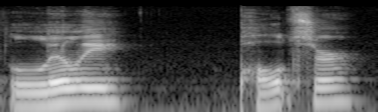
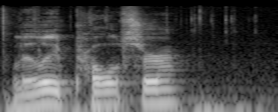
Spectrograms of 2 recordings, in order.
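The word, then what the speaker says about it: Lilly Pulitzer: pronouncing that right ladies lily poultzer like the pulitzer prize am i am i saying that right lily poultzer so there was an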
